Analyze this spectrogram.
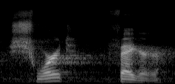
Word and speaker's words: Schwerdtfeger: who might be curious my last name is pronounced schwart fager come on you guys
